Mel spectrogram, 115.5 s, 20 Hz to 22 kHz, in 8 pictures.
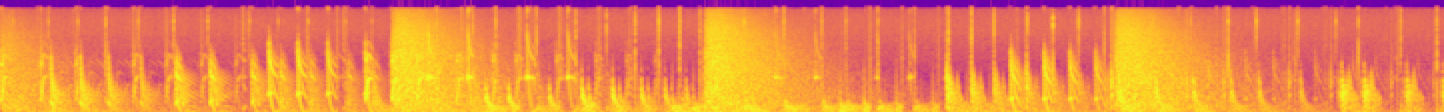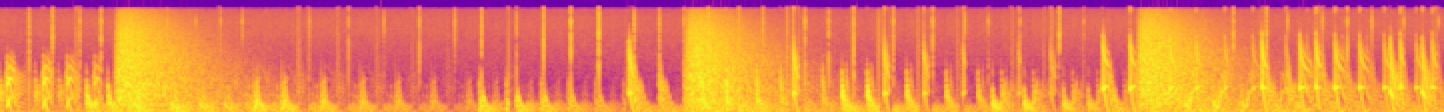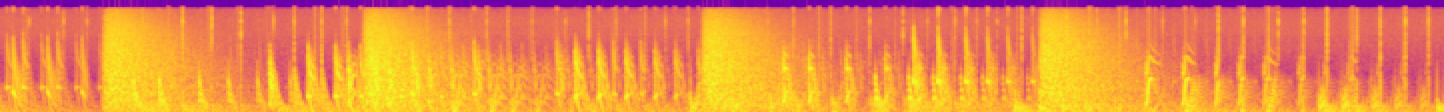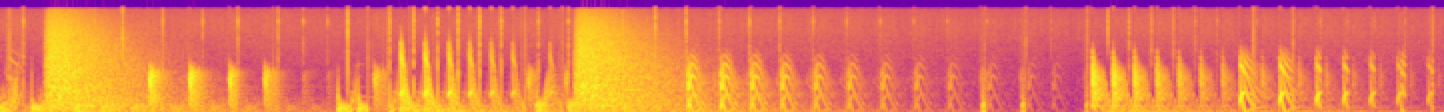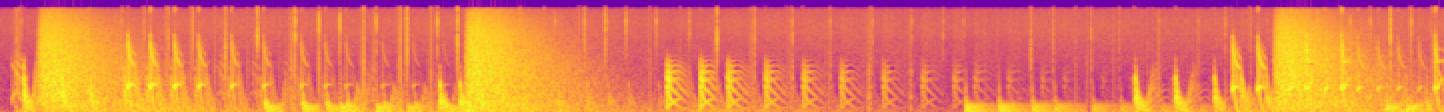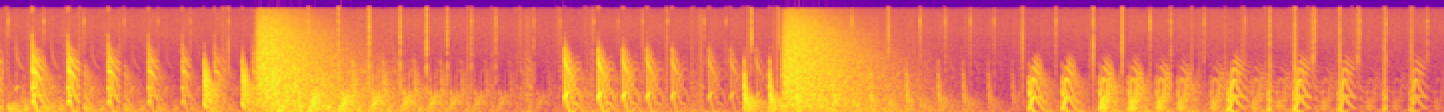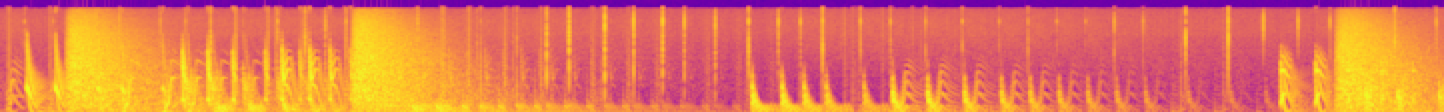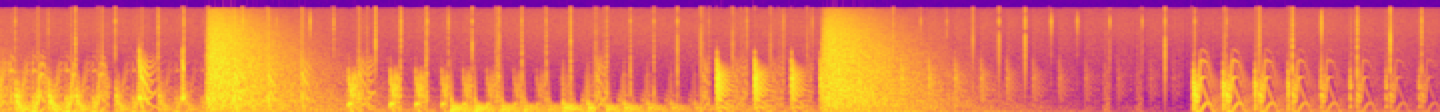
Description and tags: Noise & FM Hit
Modular Recording Of a Doepfer 9U Modular Synth
Noise -> Vactrol LoPass Gate
FM -> Vactrol Lopas Gate
Sequenced and controled by semi Random sequencer
Spring Reverb
Bell, Burst, doepfer, FM, modular, Noise, noodle, spring-reverb, Synth, Synthetic, Synthetizer, west-coast-synthesis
